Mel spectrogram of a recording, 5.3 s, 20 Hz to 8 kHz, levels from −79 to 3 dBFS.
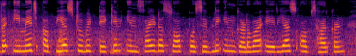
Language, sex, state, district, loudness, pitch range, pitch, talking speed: English, female, Jharkhand, Garhwa, -15 LUFS, 270-295 Hz, 285 Hz, 170 wpm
